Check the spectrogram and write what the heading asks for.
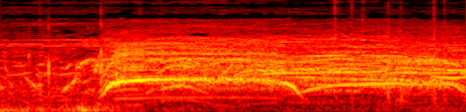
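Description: A crowd of spectators breaks into cheering and shouting about half a second in, many voices yelling over one another.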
